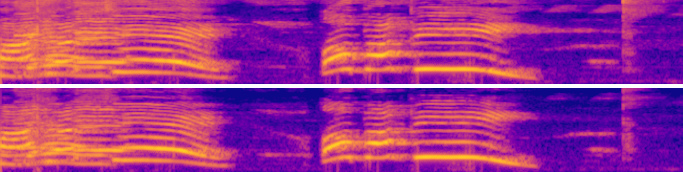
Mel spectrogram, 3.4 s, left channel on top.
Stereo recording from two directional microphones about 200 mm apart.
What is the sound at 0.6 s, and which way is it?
A woman's voice, 20° right (ahead or behind).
